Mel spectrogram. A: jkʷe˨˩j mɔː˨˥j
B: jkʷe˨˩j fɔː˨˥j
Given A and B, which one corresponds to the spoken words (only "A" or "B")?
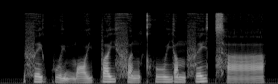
A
